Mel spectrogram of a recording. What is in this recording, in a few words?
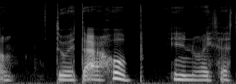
"hwb", Welsh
